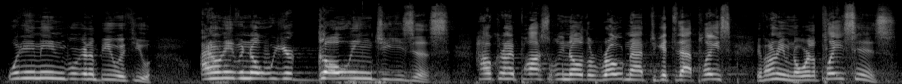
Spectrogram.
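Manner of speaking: a disciple protesting he has no clue; confused Thomas. Retold or imitated. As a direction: play Thomas baffled and a bit exasperated. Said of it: "Thomas says".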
